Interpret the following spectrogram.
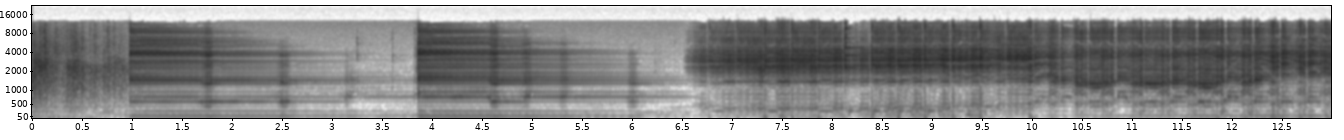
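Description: Jaw harp played into a microphone. Two single plucks, about a second and about four seconds in, each ring out with a buzzing tone and fade. Then from about six and a half seconds it plays on continuously and louder, a dense buzzing tune.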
